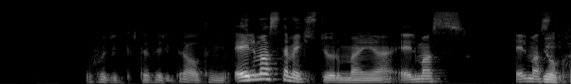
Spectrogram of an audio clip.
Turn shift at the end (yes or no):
yes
